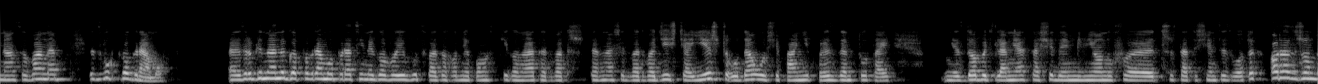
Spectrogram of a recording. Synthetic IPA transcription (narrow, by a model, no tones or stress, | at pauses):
inansɔvanɛ | zd̪vuxpɾɔɡɾamuf | zɾɛɡʲjɔnalnɛɡɔːpɾɔɡɾamuɔpɛɾat̪sɨjnɛɡɔvɔjɛvut̪st̪fazaxɔd̪̚ɲapɔmɔlskʲeɡɔnalat̪ad̪vat̪ɛɾnaɕt͡ɕɛd̪vad̪vad͡ʑeɕt͡ɕajɛʂt͡ʂɛud̪awɔɕɛpaɲipɾɛzɘd̪ɛnt̪ːut̪aj | zd̪ɔbɘd͡ʑd̪lamʲɲast̪aɕɛd̪ɛmːʲilʲjɔnuftʂɘst̪at̪ɘɕɛnt̪sɘzwɔt̪ɘxɔɾazʐɔnd̪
